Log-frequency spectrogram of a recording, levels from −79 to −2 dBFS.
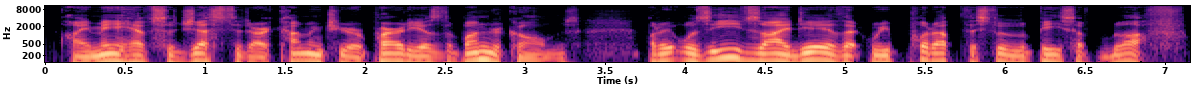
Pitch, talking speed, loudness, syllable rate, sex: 105 Hz, 220 wpm, -18 LUFS, 5.8 syllables/s, male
